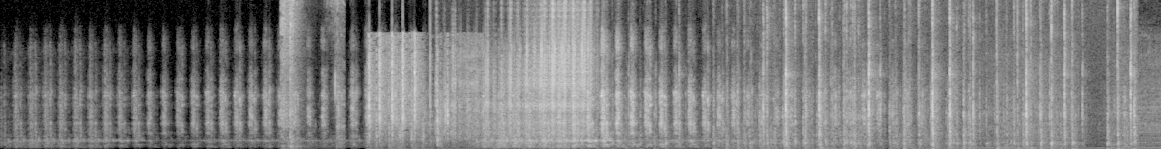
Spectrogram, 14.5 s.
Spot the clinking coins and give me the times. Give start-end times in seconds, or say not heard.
5.3-7.5.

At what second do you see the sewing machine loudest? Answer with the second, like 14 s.
7 s.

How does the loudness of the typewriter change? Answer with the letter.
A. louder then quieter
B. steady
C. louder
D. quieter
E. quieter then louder
E.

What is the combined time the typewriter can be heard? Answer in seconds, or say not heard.
11 s.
